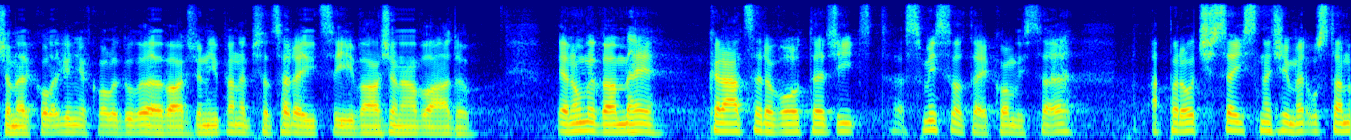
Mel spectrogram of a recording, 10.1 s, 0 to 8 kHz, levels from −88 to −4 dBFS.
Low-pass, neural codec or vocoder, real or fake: 7.2 kHz; codec, 16 kHz in and 24 kHz out, 0.6 kbps, FocalCodec, streaming, 2048 codes; fake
